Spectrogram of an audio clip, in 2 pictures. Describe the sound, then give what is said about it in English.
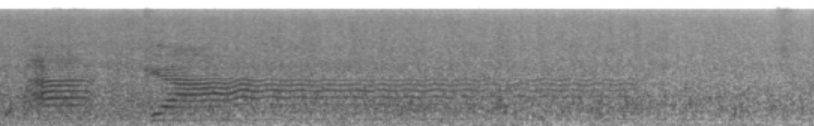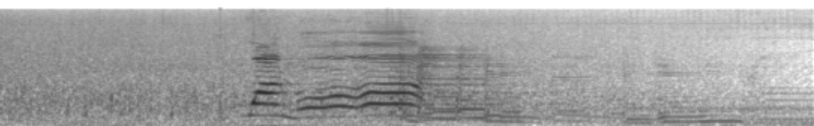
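Loud, steady roar of rushing water fills the whole stretch without pause, with a couple of brief wavering tonal calls rising above it near the start and again toward the end. “Water roar.”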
